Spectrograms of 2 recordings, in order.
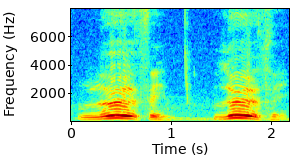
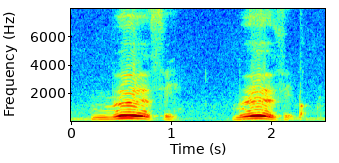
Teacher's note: você faz a embocadura para pronunciar um O, embocadura de um O, mas tenta pronunciar um E, então fica E.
